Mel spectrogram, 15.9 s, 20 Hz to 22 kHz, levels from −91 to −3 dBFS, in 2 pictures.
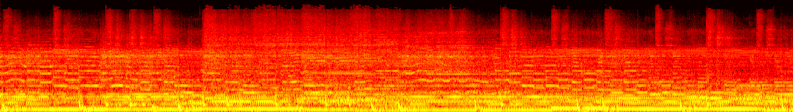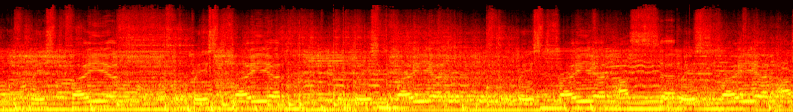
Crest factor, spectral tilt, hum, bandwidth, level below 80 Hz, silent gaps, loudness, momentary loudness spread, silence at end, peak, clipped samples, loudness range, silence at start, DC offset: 14 dB; -6 dB/octave; none; 17.5 kHz; -38 dBFS; none; -25 LUFS; 2 LU; 0 s; -12 dBFS; under 0.1%; 1 LU; 0 s; under 0.1%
